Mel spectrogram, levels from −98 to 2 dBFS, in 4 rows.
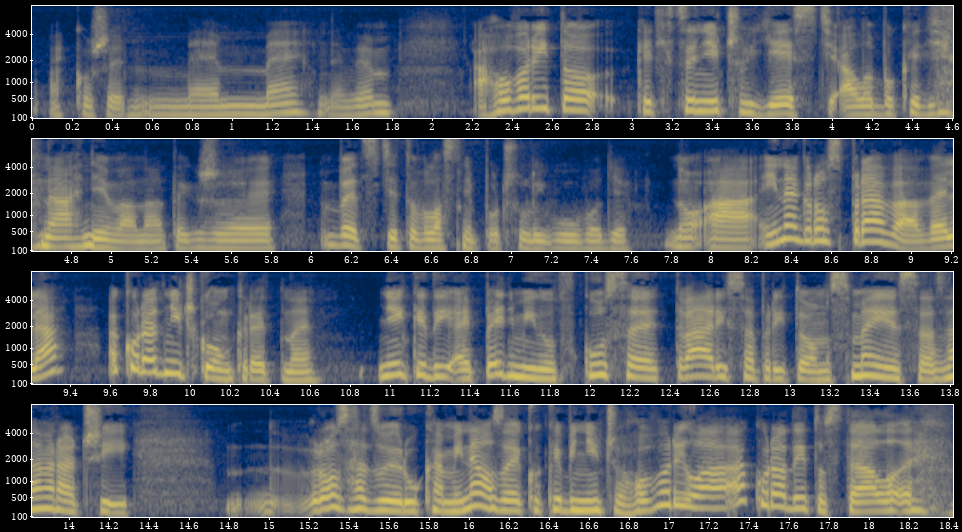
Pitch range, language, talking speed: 160-215 Hz, Slovak, 175 wpm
